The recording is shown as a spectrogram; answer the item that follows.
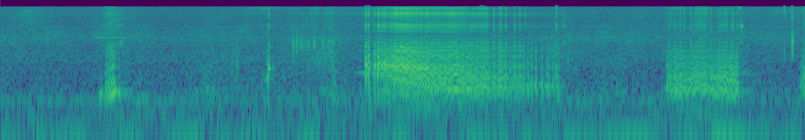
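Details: Puppies, shown alongside Bek: a brief squeaky whine, then two rough, noisy growl-like bursts, one long and one shorter, over a steady low hum.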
